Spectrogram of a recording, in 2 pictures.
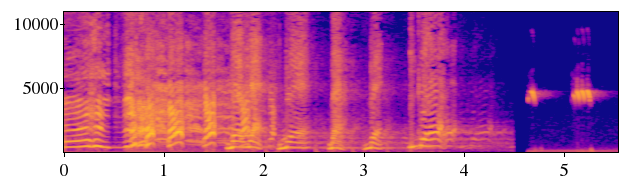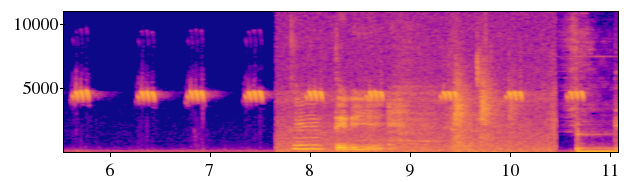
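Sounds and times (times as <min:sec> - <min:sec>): cricket chirping: 0:04.6 - 0:10.7.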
